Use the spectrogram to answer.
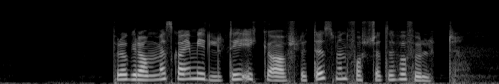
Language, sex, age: Norwegian, female, 20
